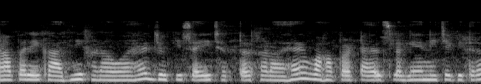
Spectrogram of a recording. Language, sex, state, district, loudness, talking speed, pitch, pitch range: Hindi, female, Uttarakhand, Uttarkashi, -17 LUFS, 275 wpm, 210 Hz, 200-220 Hz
